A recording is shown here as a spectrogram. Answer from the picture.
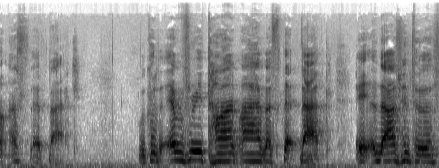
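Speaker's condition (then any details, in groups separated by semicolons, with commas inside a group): Cerebral palsy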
